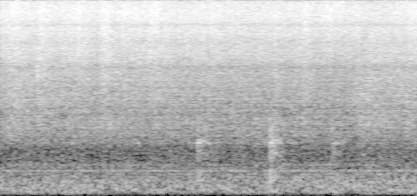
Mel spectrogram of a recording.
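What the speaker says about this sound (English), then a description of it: "I'm going to make sure I stir this very well to make sure that all the spices are worked into the blend of onions and garlic" Onions, garlic and spices sizzle in a pan with a steady, dense crackle throughout while a spoon stirs them, with a few faint scraping touches and no talking.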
